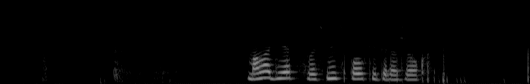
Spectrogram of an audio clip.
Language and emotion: Russian, neutral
